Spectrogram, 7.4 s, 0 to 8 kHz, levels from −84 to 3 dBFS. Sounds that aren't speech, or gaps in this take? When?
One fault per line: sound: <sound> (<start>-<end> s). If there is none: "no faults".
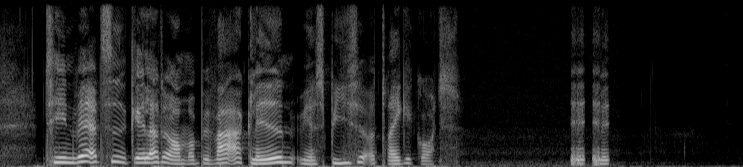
sound: laugh (5.7-6.1 s)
